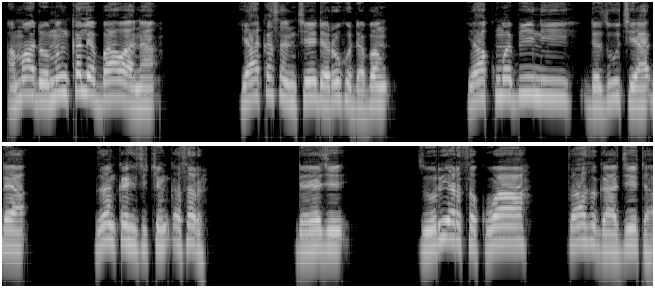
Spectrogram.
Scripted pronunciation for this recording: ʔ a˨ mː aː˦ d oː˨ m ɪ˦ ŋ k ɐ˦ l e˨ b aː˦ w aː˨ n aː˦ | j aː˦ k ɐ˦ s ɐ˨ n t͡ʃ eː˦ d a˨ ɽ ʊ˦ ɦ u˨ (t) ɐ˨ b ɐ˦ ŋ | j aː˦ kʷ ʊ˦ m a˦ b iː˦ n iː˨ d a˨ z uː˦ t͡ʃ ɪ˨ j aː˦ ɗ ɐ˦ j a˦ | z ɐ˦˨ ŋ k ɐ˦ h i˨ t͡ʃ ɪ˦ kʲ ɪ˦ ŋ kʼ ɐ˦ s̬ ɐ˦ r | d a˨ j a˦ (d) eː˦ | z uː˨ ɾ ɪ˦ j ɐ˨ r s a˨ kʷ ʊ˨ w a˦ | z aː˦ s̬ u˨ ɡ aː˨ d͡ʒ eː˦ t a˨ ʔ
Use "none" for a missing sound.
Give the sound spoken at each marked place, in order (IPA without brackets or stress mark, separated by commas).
d, d͡ʒ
